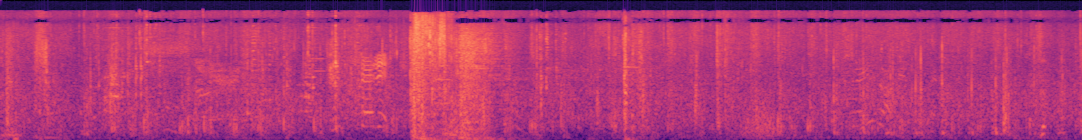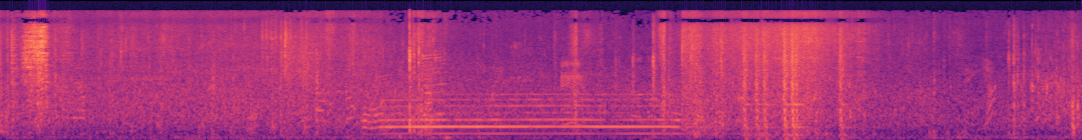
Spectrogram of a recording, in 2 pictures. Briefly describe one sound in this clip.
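Water laps against a longship's hull.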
